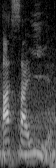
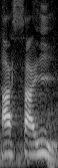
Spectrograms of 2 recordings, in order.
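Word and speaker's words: açaí: Cara untuk menyebutnya, it's acai. It's acai. Imagine the beer but without the H. Okay. Yes. So acai.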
